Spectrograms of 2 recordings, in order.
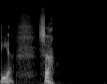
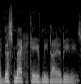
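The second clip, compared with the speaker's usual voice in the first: usual speaking voice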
